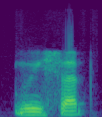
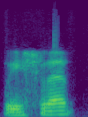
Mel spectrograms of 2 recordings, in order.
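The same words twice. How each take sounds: The two takes are said the same way.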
